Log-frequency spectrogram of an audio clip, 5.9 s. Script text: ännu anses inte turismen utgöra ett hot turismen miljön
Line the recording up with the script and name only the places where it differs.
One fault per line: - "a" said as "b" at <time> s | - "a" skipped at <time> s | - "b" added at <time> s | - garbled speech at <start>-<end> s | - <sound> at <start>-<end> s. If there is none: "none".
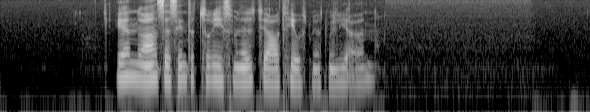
- "turismen" said as "mot" at 3.1 s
